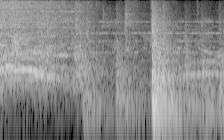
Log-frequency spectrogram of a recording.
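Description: Drum kit struck in single accents as the band's music drops away: a softer hit a little under a second in, then a hard, ringing hit about a second and a half in.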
